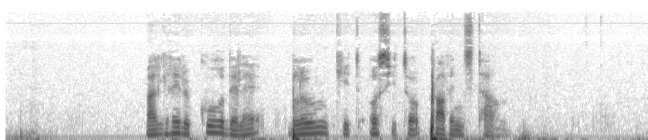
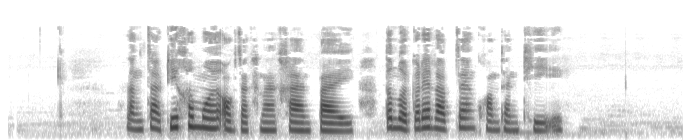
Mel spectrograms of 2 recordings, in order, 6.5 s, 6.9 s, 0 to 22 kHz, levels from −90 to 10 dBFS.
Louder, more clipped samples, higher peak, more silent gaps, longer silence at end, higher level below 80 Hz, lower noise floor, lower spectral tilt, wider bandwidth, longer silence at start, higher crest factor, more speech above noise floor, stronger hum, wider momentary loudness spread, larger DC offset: second, -27 LUFS vs -23 LUFS; neither; about the same, -2 dBFS vs -4 dBFS; neither; second, 0.1 s vs 1.25 s; first, -36 dBFS vs -72 dBFS; second, -58 dBFS vs -63 dBFS; about the same, -5.5 dB/octave vs -5.5 dB/octave; first, 16 kHz vs 11.5 kHz; second, 0.1 s vs 1.25 s; first, 26 dB vs 20 dB; second, 33 dB vs 41 dB; neither; first, 24 LU vs 10 LU; neither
